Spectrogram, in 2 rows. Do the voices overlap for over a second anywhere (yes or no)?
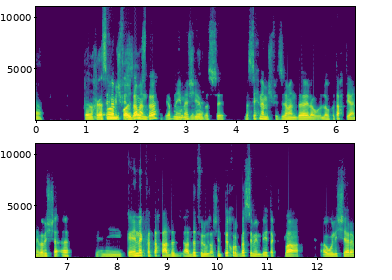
yes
